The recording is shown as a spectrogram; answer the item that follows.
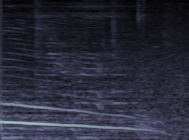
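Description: A man's voice holding one long wordless note that slides slowly down in pitch and fades out near the end.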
